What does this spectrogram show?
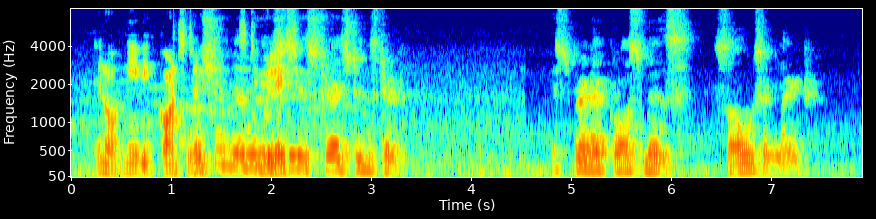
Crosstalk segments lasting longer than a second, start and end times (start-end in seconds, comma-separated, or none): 1.2-2.4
